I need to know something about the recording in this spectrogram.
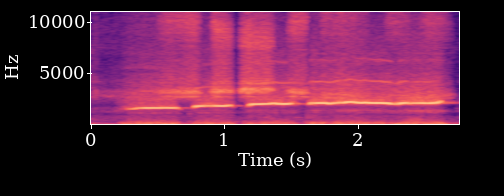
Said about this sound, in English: I think I speak for all the 12 and a half when I say let the wind do its job because you're not whistling at all. Can you not whistle? Well, I mean, w- no, it sounds a little more like this.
